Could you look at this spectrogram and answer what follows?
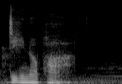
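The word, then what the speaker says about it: Dinh Ngoc Ha: o c h a it is pronounced d noppah would that come with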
